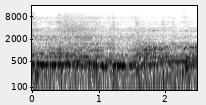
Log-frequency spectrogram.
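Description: Live contemporary worship music: several vocalists singing together in held notes over a full band.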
